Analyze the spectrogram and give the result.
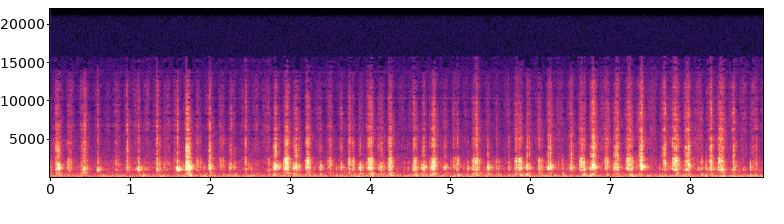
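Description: A wooden stylus rubs and scratches the black wax-coated coating of a scratch-art paper page over a bird's wing, the page held in a spiral notebook on a table. Quick, dry rasping strokes repeat in an even rhythm, each a short bright scrape with a slight papery tone around 1 kHz and almost no low end.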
